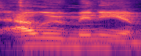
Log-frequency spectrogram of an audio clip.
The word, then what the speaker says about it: aluminium: got an aluminum rod it's pronounced aluminium down there yeah say it properly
